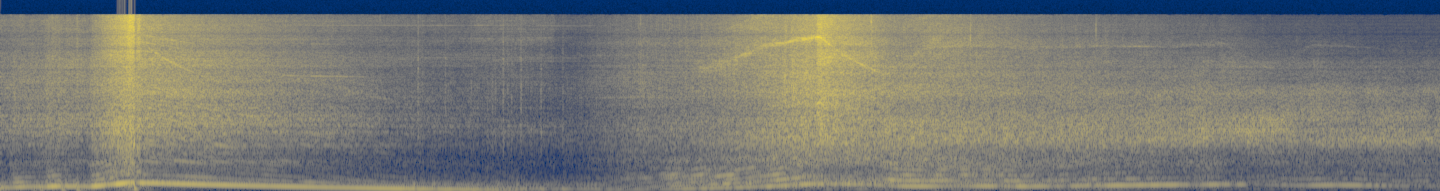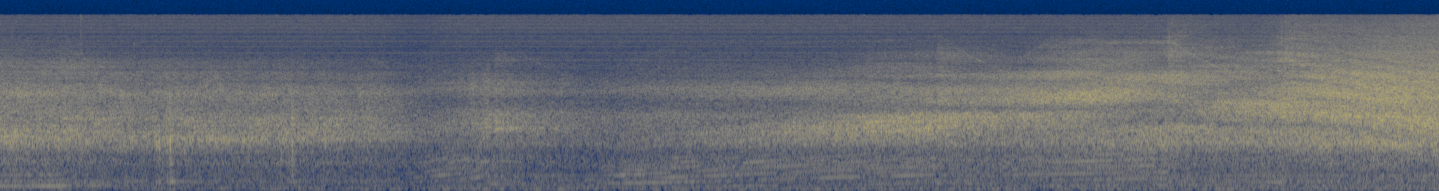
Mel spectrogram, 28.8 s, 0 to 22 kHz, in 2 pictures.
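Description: Opel Astra G Caravan OPC's 2.0-litre four-cylinder engine and exhaust: a sharp rev that rises and falls back within about three seconds. Then the car accelerates away, its note climbing and holding steady before fading into the distance, and grows louder again near the end as it approaches.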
